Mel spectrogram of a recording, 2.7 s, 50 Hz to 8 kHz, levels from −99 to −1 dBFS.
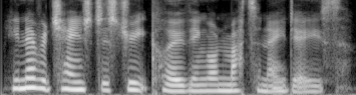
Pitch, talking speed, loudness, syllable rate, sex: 210 Hz, 200 wpm, -17 LUFS, 5.6 syllables/s, female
